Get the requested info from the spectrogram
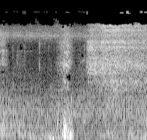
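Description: Running footfalls and wind noise on a phone microphone carried by a runner: two dull thumps a little under a second in, then a louder rush of hiss near the end.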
